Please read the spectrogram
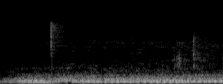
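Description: Low, steady rumble of background noise coming through an open microphone on a video call, with a brief hiss about half a second in.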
